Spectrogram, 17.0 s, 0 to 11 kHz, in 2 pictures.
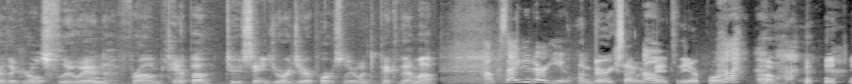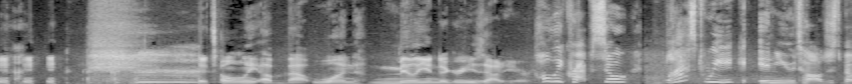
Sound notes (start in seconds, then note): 7.1 both laughing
